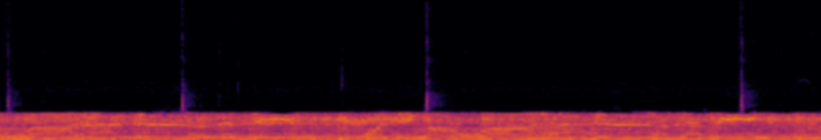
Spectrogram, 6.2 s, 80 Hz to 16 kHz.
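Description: Guitar-led music playing from a DRM digital shortwave radio receiving Radio Romania International on 9490 kHz, dull with no treble. Three faint ticks are heard over it.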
